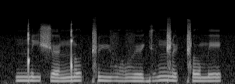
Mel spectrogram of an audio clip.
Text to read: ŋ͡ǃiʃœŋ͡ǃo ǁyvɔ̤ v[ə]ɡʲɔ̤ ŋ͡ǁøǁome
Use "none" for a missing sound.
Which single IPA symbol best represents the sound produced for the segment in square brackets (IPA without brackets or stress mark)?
ø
